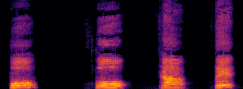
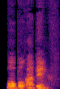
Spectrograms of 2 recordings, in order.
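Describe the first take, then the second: First: Popocatépetl drawn out very slowly, syllable by syllable, louder. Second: Said in the usual way. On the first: Shown as a demonstration. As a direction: spell out Popocatépetl slowly for the class. (Popocatépetl pronunciado muy despacio, sílaba por sílaba, más fuerte) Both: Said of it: "Les voy a poner el caso de".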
